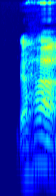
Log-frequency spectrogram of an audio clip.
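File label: "dahak", Malay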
